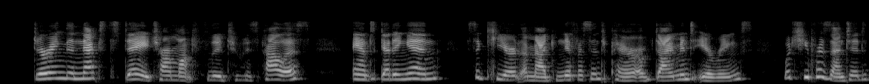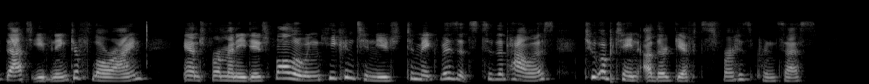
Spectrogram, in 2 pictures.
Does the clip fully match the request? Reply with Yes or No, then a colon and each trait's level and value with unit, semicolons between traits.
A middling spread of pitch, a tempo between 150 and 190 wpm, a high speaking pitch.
No: wide, 6.2 semitones; average, 165 wpm; high, 210 Hz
